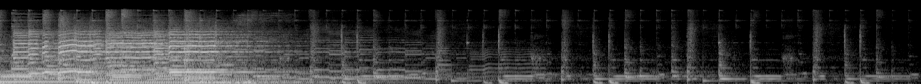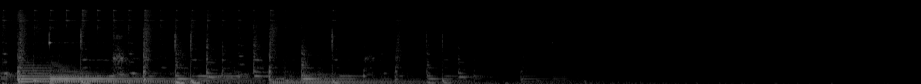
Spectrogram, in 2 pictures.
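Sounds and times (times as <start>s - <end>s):
Yamaha SY85 synthesizer: 0.0s - 14.1s.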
